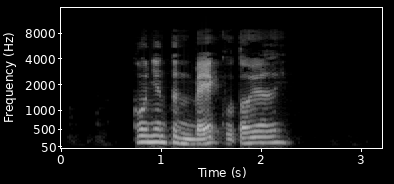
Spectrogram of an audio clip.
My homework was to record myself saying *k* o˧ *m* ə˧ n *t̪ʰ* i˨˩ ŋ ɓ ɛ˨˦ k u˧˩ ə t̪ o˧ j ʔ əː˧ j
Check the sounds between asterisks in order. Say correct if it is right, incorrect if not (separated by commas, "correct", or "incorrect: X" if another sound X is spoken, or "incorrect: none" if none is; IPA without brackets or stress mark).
correct, incorrect: ɲ, incorrect: t̪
